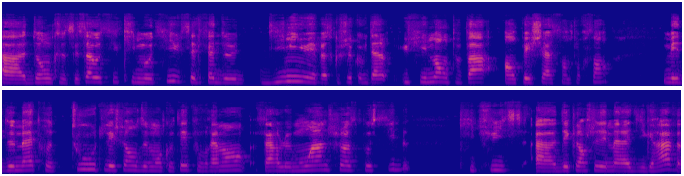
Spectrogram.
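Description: A woman speaks at a moderate pace and medium pitch, with fairly even intonation. Her tone is bright and sharp over a quiet background. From France. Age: 30s. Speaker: content creator. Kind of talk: casual chat. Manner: halting.

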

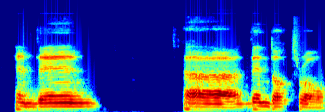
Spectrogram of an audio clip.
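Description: A man with a Japanese accent speaks at a very slow pace in a medium-pitched voice. His intonation is monotone and flat. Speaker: psychology professor. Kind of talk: interview.

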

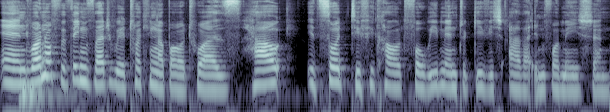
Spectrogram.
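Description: Using a normal speaking voice, a woman talks at a fairly quick pace and fairly low pitch with lively intonation, on a very clean recording with a silent background. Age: middle-aged. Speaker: podcast host. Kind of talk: casual chat.

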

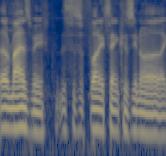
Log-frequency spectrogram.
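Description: A man's very deep, low voice with an American accent, on a very clean recording against a silent background. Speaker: metal musician. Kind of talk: casual chat.

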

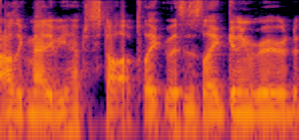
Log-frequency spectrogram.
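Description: A man talks at a very fast pace with a fairly low pitch. Noticeable background noise runs underneath. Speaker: friend of the hosts. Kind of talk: casual chat.

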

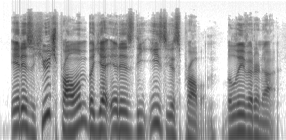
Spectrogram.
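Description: On a very clean recording with a silent background, a man at a medium pitch talks at a moderate pace, making very wide pitch swings. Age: 20s. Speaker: podcast host and content creation mentor. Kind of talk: casual solo podcast monologue. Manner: halting, repeats words.

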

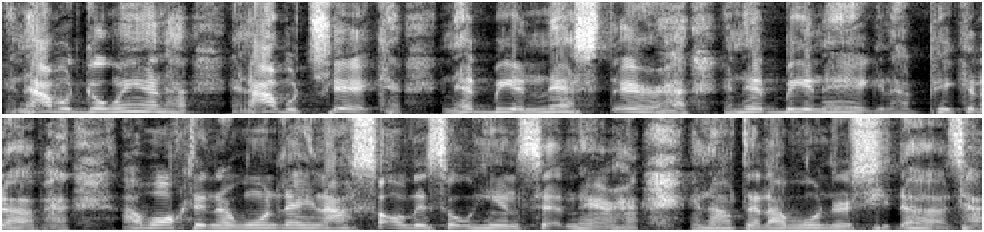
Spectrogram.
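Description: A man talks at a very fast pace with an animated tone. His pitch is high, with ordinary pitch variation. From Oklahoma. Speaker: pastor. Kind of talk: sermon. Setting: church.

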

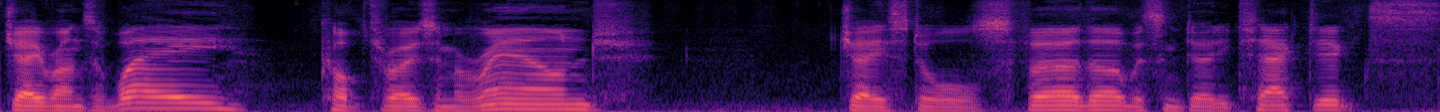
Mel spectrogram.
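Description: A man with an Australian accent and a medium pitch at a very slow pace, in a very clean recording with a silent background. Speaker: podcast host and wrestling commentator. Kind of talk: casual solo podcast. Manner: rambling, hesitant.

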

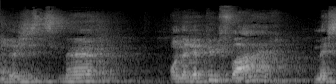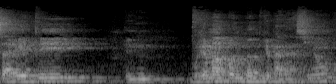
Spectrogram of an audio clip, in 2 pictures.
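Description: A man speaks very slowly with a Quebec accent. The room echo is audible and background noise is noticeable. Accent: Québécois French. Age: 30s. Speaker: bodybuilding athlete and coach. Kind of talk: casual interview.

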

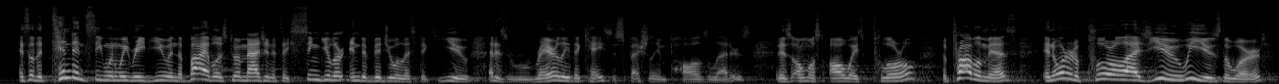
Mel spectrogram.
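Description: Very fast and in an American accent, a man speaks at a high pitch with very wide pitch swings and big swings in loudness. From US South, Tennessee. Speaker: pastor. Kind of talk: sermon. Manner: casual conversational.

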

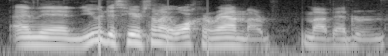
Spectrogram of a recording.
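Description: In a Mississippi accent, a man at a medium pitch talks at a very fast pace on a very clean recording with a silent background. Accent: Southern US (Mississippi). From Mississippi, US South. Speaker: podcast co-host. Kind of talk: casual chat.

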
